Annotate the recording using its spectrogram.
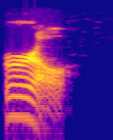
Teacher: Our tongue has to go from a very flat to a curved really quickly, Earl. So it takes a lot of effort for our tongue to move between those two sounds, between those two positions, right? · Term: RL combination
